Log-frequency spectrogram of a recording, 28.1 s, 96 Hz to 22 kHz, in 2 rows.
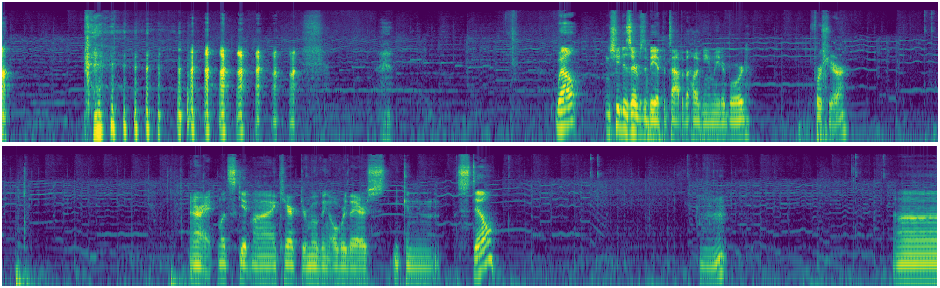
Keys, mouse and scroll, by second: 13.9 click, 14.2 space, 16.6 space, 18.7-19.5 scroll down 8, 19.5 scroll up 1, 20.3 scroll up 3, 20.4 scroll down 1, 23.0 right click, 24.3-26.9 drag, 27.2-28.0 drag.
